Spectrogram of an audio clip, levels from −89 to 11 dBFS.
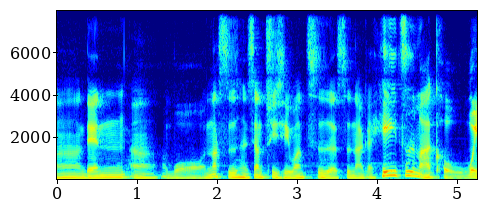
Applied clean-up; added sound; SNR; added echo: neural separator model SepFormer DNS4.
